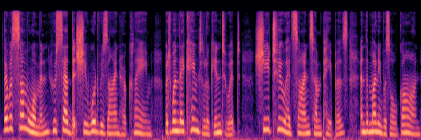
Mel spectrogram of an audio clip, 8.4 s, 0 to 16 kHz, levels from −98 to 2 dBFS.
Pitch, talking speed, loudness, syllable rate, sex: 205 Hz, 230 wpm, -19 LUFS, 5.2 syllables/s, female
